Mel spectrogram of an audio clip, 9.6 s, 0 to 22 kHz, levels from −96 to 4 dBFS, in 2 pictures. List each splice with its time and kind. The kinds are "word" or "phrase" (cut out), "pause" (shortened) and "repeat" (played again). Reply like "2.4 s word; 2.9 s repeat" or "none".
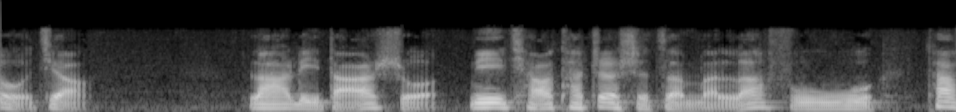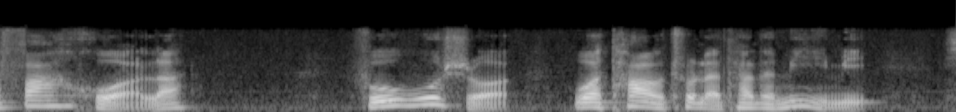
2.3 s pause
